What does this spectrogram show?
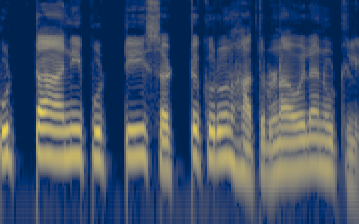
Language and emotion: Goan Konkani, neutral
